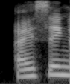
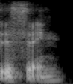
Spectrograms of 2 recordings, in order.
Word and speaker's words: Ising: is it icing or ising, or I just want to say it properly? It's ising.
